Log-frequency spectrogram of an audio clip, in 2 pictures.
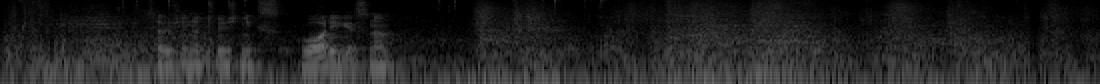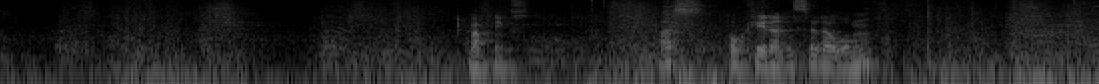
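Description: Game sound effects whoosh and clash.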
